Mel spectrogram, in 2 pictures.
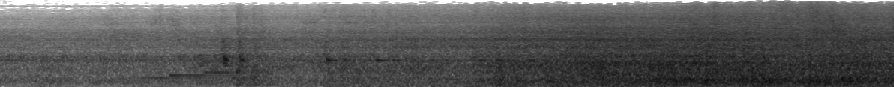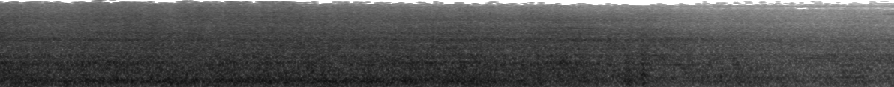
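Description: Kintetsu commuter electric train passing: the rumble of its wheels on the rails builds up, holds loud for several seconds and fades away, with a few sharp clicks about a second and a half in.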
